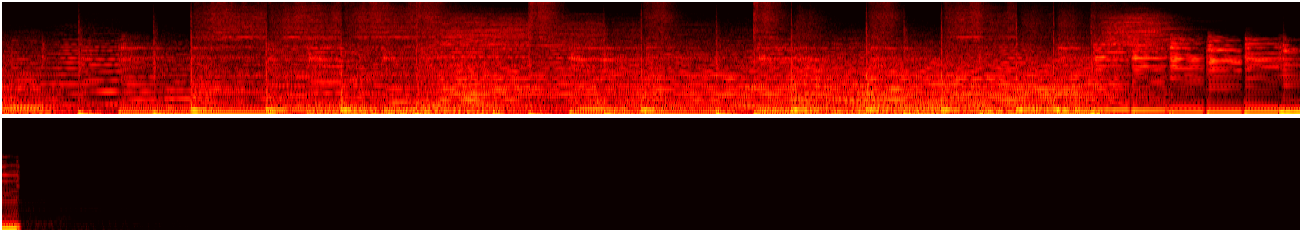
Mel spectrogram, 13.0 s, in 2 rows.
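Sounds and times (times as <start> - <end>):
song intro to prechorus: 0.0 - 6.7.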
